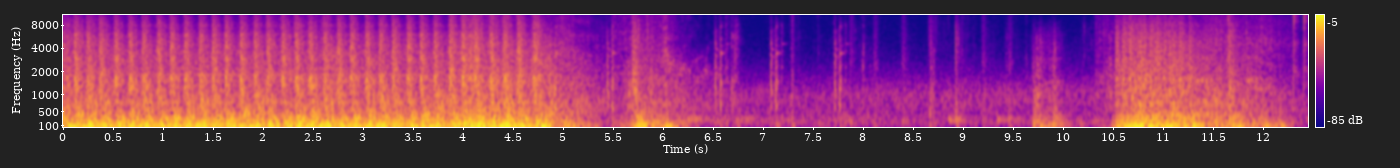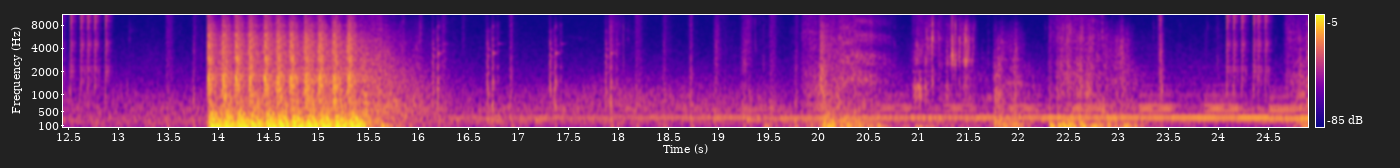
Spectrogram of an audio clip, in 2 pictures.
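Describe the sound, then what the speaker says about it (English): Gunfire cuts down small worms in Factorio with the Krastorio 2 mod, in loud rapid machine-gun bursts separated by quieter stretches of mechanical clatter and hum, with no speech. "I'm now killing the small worms in 2 shots."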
